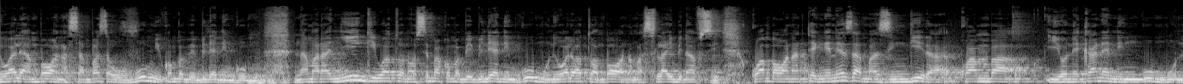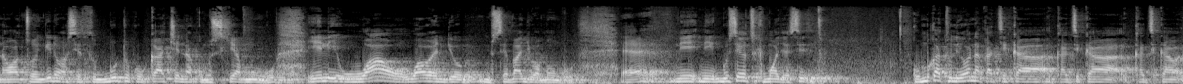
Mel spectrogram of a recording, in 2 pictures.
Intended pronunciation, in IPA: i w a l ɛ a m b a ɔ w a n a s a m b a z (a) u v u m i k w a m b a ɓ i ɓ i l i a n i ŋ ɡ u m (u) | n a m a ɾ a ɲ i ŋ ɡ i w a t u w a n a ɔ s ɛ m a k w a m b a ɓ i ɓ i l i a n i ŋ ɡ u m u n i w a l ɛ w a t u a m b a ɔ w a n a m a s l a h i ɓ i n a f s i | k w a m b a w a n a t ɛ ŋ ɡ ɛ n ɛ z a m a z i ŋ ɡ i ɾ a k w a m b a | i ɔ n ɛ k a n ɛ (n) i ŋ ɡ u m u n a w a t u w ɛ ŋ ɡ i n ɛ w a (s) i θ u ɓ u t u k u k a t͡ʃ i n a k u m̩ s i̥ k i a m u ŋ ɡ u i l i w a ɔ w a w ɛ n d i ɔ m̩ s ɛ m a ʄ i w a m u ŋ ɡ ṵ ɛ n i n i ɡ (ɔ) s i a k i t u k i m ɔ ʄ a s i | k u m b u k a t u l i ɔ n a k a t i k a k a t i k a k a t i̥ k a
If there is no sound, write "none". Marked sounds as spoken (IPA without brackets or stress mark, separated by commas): a, u, n, s, u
